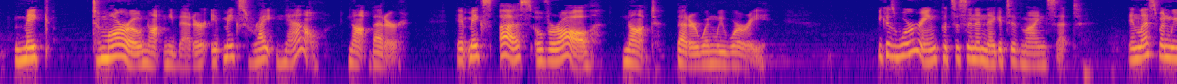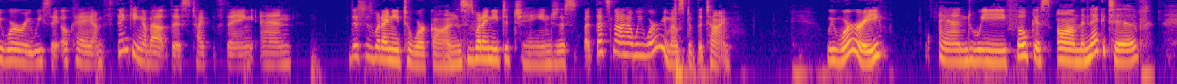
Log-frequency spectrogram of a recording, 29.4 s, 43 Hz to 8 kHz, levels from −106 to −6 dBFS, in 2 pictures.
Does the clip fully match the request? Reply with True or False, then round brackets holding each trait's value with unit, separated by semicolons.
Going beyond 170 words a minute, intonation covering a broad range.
False (155 wpm; 5.7 semitones)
